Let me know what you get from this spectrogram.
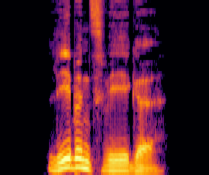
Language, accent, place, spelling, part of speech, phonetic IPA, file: German, Germany, Berlin, Lebenswege, noun, [ˈleːbn̩sˌveːɡə], De-Lebenswege.ogg
- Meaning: nominative/accusative/genitive plural of Lebensweg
